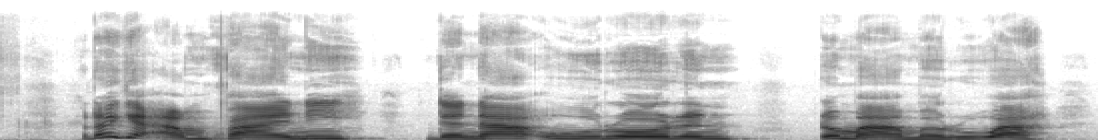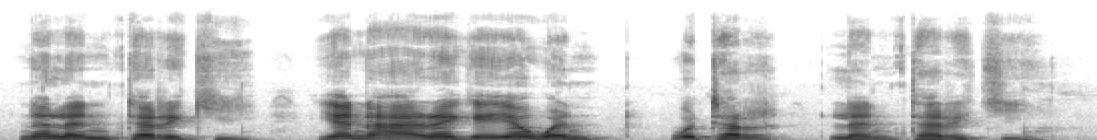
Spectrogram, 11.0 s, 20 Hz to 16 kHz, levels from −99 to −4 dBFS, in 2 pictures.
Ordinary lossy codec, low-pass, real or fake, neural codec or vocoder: none; 14.4 kHz; real; none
